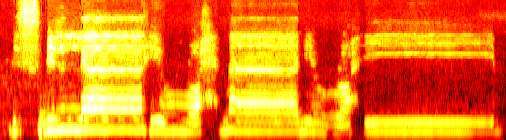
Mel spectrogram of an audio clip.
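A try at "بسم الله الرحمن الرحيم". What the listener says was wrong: Bismillah dengan ma tu jangan panjang sangat kalau kita baca. Bismillahirrahman. Dia jadi 3. Bismillahirrahmanirrahim. 2 je.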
